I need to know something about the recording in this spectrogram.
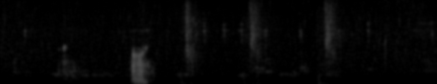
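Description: Water splashes and swishes in short bursts.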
